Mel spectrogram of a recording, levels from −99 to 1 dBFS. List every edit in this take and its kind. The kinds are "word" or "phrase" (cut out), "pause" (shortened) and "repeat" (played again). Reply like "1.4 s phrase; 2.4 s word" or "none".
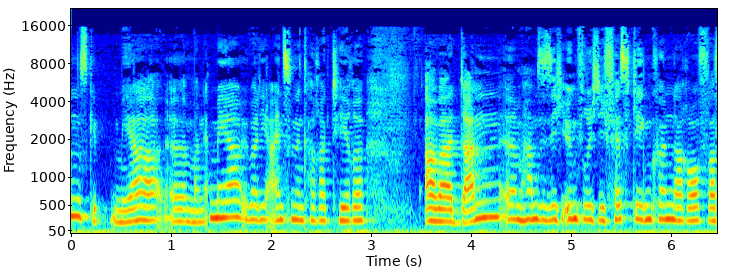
0.9 s word; 1.4 s word; 5.1 s word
